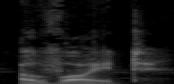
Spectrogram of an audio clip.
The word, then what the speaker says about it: avoid: Jadi perhatikan stressingnya. Stressingnya punyanya come, punyanya gain, punyanya leave. Jadi stressingnya itu di suara yang kedua. Avoid, become, begin, believe, blame.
